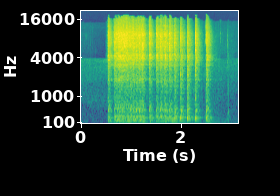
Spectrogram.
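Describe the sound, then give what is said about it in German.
A prize wheel spins with a burst of loud, rapid clicking that gradually slows, the ticks spacing out into a few separate clacks before it stops. No voices are heard. “Das bedeutet für euch, Alessandra und Reola, das Preisrad ab.”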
